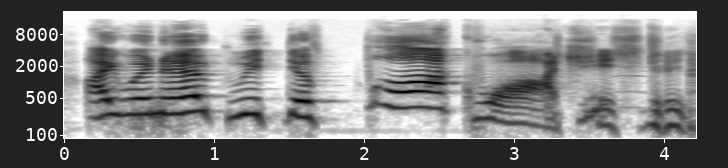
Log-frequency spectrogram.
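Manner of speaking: wacky goofy voice, very slow, every word dragged. Retelling a bit where Gleason asks a question; answer in Crazy's wacky voice. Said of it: "they both like talked in wacky voices".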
